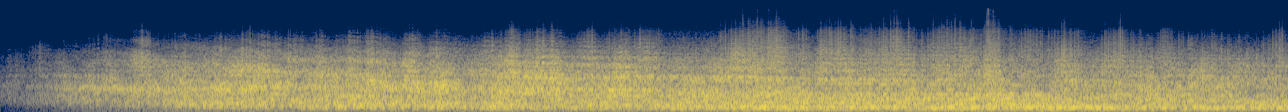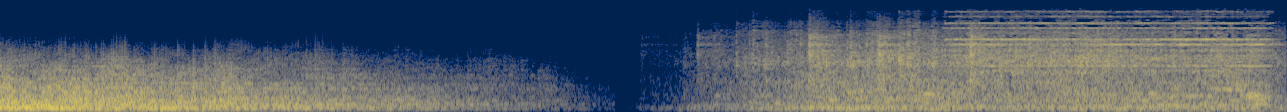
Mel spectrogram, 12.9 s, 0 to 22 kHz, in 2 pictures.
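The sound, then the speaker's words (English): A loud, roaring aircraft engine powers up for takeoff from runway 9, holding a dense, steady roar before fading away, followed by a brief, quieter mechanical whine with high-pitched tones. “Titan Tower, this is Ulysses, holding short runway 9er for departure to Romeo 2, Delta 2”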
